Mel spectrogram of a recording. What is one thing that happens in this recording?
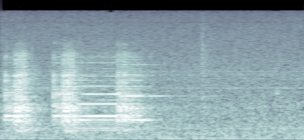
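Video game sound effects chime from a television speaker.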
